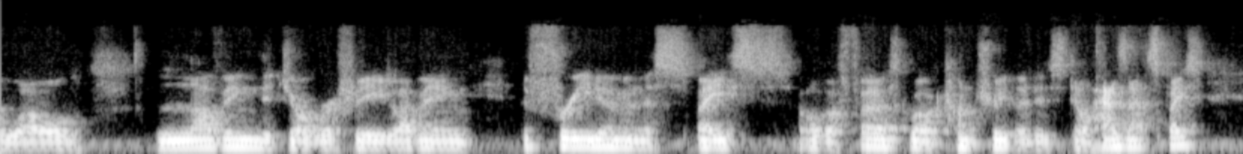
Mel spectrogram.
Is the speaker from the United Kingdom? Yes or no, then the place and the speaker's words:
yes; England, United Kingdom; moved away as an adult; now in Australia; even though I'm based in Australia for 21 years now, I'm English originally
